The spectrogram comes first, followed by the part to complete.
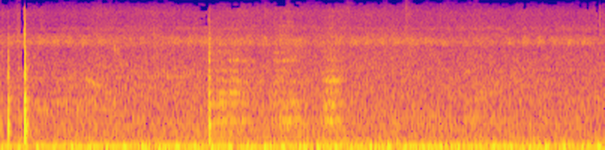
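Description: A few sharp metal clicks as a knife and metal tongs tap against a frying pan and a wooden board while toasted bread slices are lifted out: two right at the start, another about a second and a half in. Under them runs a steady low rumble.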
